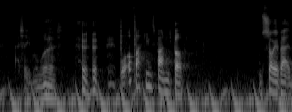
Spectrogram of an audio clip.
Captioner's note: chuckles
